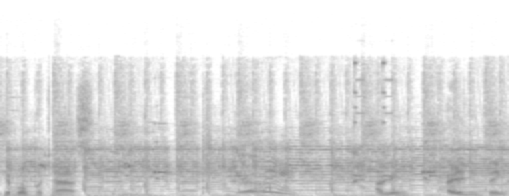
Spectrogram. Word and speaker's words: Hippopotas: but now I can I thought it was just called hippo task I didn't know it was hippopotas I mean I didn't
